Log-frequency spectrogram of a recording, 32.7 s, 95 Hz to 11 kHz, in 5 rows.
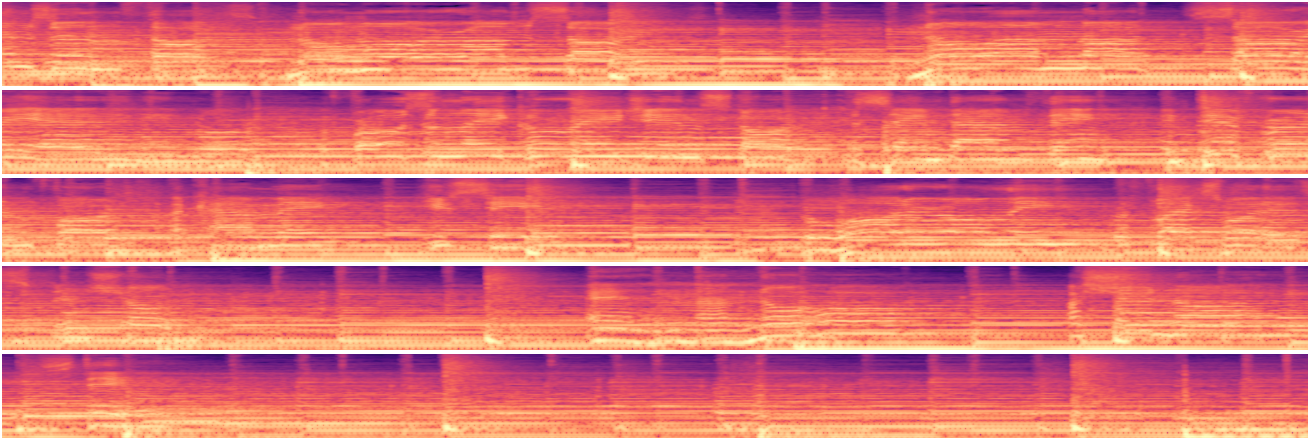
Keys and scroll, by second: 0.0 super+=, 0.6 super+z, 1.2 super+z, 4.1 super+-, 4.6 super+=, 4.9 super+z, 7.7 super+z, 7.8 super+-, 8.2 super+=, 11.3 super+z, 11.6 super+=, 13.3 super+-, 13.5 super+-, 14.3 super+=, 14.5 super+z, 16.0 shift+super+z, 17.2 super+z, 18.2 super+-, 18.7 super+-, 19.0 super+-, 19.4 super+=, 21.1 super+-, 21.8 super+=, 25.7 super+-, 25.9 super+-, 26.0 super+-, 26.1 super+=, 26.3 super+=, 27.1 super+-, 27.4 super+=, 27.8 super+-, 27.9 super+=.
